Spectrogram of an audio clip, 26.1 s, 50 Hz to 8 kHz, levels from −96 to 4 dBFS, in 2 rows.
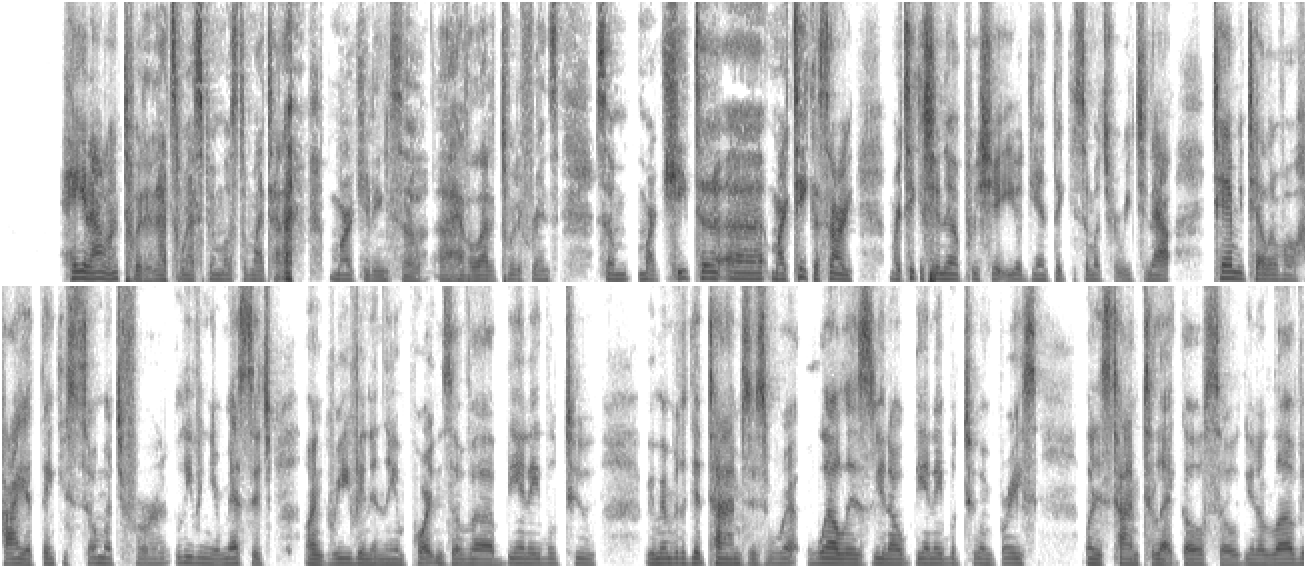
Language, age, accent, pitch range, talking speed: English, 30-49, American, 135-150 Hz, 190 wpm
